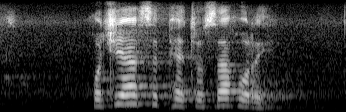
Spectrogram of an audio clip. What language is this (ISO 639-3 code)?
nso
